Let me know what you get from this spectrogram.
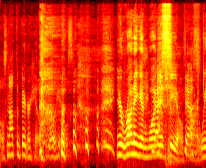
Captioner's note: laughter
